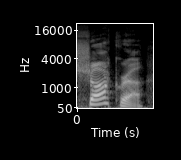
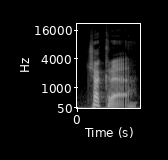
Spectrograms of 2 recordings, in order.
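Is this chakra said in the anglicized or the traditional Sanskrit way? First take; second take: anglicized; traditional Sanskrit. First: It uses the anglicized, non-Sanskrit pronunciation. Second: It uses the traditional Sanskrit pronunciation. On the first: The speaker calls it wrong. "I second guessed myself the second time and said" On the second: The speaker calls it right. "it's actually pronounced chakra if you want to say it in the more traditional form"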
